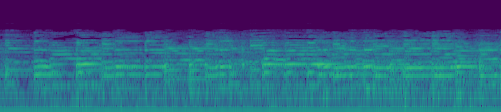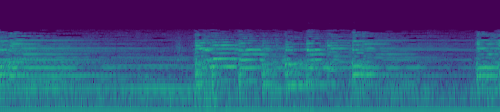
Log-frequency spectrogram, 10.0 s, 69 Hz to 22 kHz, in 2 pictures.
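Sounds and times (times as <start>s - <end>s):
plucked lute: 0.0s - 10.0s.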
